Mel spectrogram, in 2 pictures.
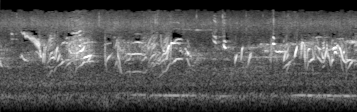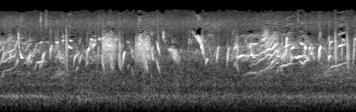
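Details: European goldfinches, a wild flock of about sixty, in reeds at a field edge among willows, old fruit trees and thistles. Dense, continuous twittering chorus of bright, tinkling, rapidly overlapping notes. Faint low hum underneath.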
